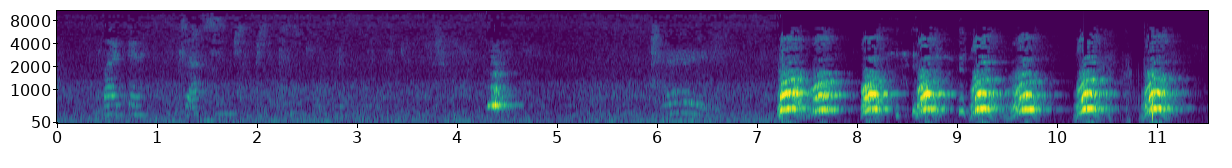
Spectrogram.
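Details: Pet dog, apparently called Popi, barking at its hot food to cool it. Faint whimpers and a voice come first, then about seven loud, sharp barks follow in a steady run, roughly two per second.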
